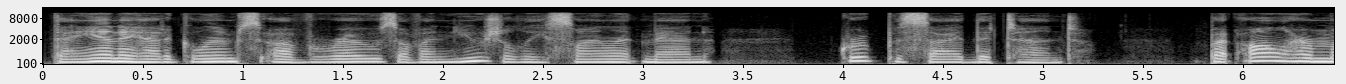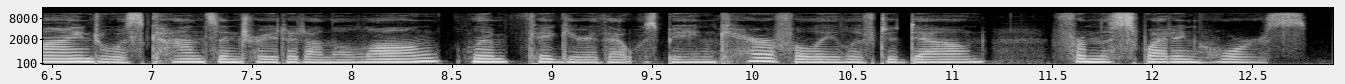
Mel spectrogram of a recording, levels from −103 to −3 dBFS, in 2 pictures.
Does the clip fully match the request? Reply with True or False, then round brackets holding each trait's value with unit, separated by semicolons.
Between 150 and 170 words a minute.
True (165 wpm)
